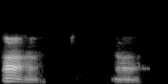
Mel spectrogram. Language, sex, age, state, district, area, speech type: Sanskrit, male, 45-60, Karnataka, Bangalore Urban, urban, conversation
